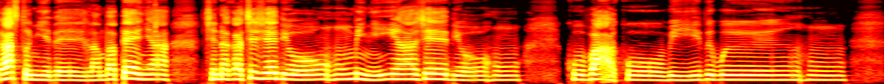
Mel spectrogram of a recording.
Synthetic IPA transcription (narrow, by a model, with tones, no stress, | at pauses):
ɣa˦st̪o˧ɲĩ˧ðe˨la˨˧nd̪a˦t̪e˦˧ɲã˧ | t͡ʃi˧nã˧ka˧t͡ʃi˦ʒe˦ði˧o˧ɦũ˧mĩ˦˧ɲĩ˧ĩ˦ã˧ʒe˦ði˧o˧ɦũ˧ | ku˧βa˦ʔa˧kuː˧βiː˨˧ðu˧βɨ˧u˧ɦũ˧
